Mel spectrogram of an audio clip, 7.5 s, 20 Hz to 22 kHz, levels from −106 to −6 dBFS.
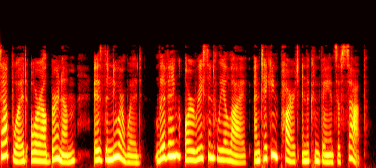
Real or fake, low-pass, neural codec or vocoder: real; 7.2 kHz; none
